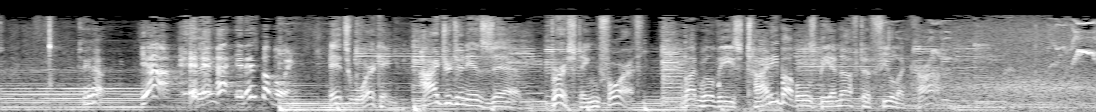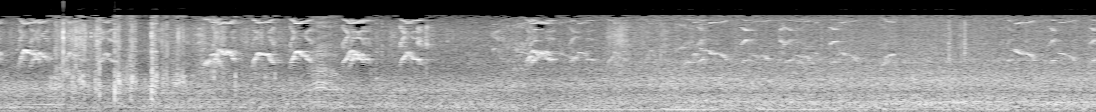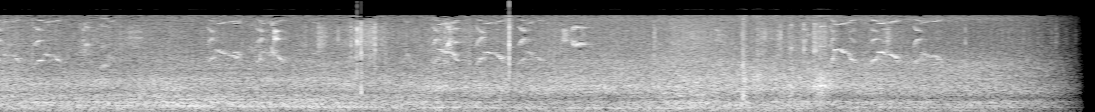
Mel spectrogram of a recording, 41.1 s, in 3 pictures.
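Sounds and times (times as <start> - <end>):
birds chirping: 4.2 - 39.4
steady background noise: 8.6 - 41.0.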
